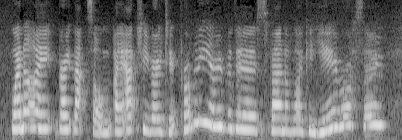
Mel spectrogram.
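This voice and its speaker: A woman is speaking. Her pitch is high. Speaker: singer-songwriter YouTuber. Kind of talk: casual vlog talk. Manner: chatty, casual.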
